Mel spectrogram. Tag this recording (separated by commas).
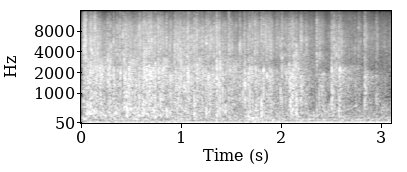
Applause, Human group actions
